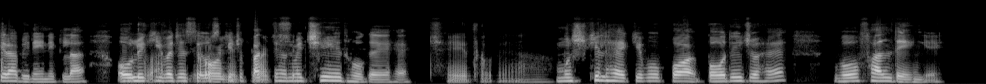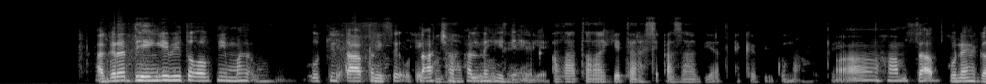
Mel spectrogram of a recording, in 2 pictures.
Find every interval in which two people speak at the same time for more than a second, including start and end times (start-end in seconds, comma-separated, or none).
1.3-3.0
